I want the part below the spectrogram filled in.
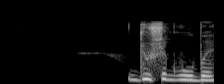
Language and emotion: Russian, angry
